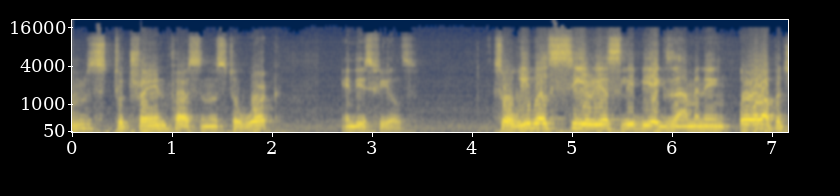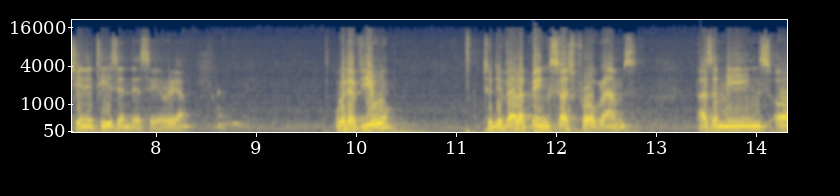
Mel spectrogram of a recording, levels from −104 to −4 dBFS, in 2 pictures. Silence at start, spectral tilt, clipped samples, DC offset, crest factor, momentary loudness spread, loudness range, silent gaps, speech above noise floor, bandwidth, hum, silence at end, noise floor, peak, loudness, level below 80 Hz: 0 s; -4.5 dB/octave; under 0.1%; under 0.1%; 10 dB; 13 LU; 6 LU; none; 31 dB; 16.5 kHz; none; 0 s; -44 dBFS; -4 dBFS; -13 LUFS; -38 dBFS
